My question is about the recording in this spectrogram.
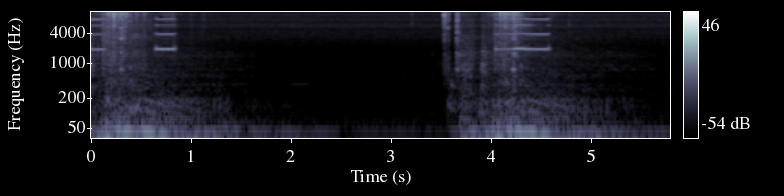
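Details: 1995 Honda Civic EX, manual, 206,000 miles, shut off while driving; two short crank attempts with the chime sounding but it never fires. A failed ignition switch cuts the run circuit, fixed by replacing the switch but keeping the old key cylinder.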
